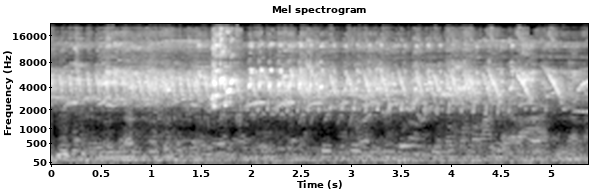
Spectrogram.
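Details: Canary singing at a songbird contest in the national canary class, where it took first place: a continuous, high, rapid chattering trill of twittering and sliding notes, with murmuring voices of people in the background.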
